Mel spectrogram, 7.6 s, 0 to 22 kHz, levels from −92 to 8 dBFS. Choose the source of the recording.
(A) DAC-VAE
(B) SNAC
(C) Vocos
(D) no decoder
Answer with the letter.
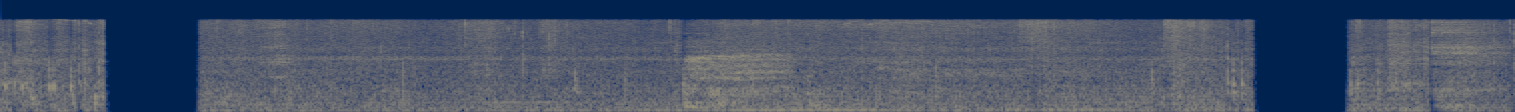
D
